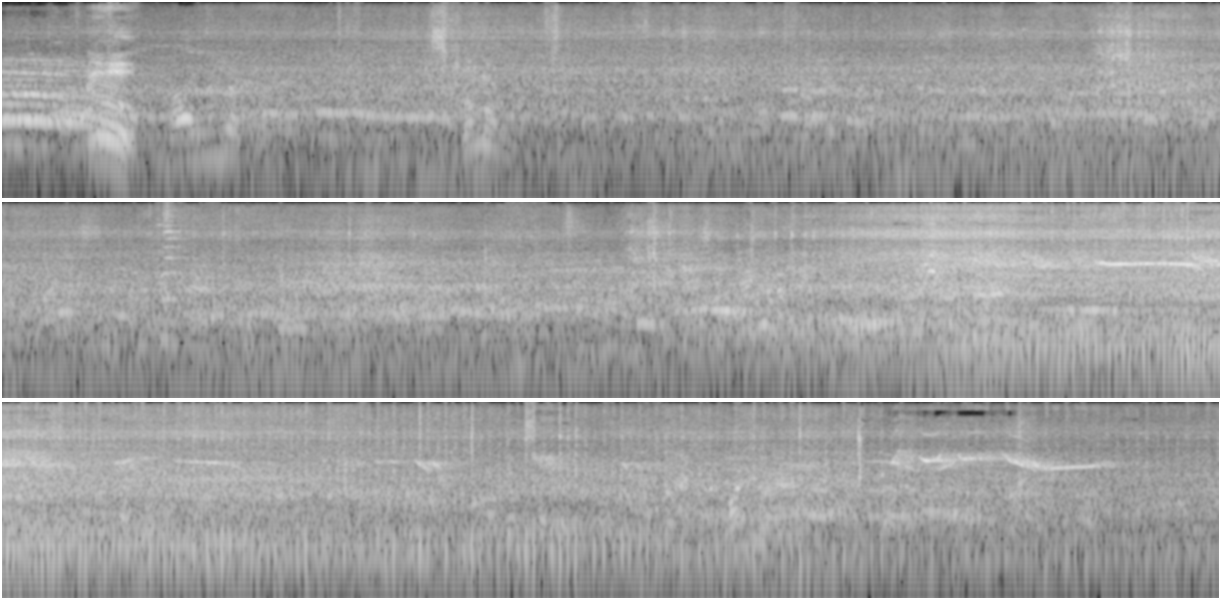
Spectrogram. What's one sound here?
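A crowd of young men shouts outdoors.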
